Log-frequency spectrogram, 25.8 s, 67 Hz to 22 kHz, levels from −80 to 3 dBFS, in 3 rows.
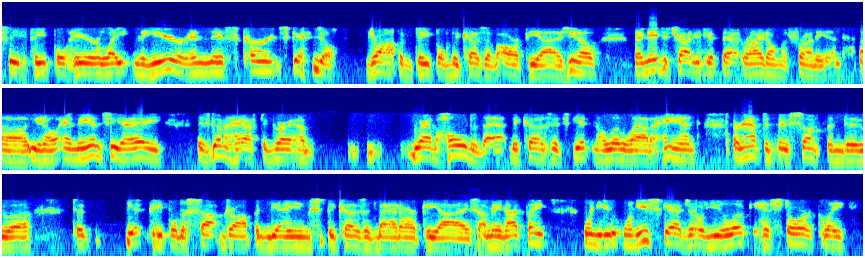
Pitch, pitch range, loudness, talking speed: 145 Hz, 135-170 Hz, -16 LUFS, 200 wpm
